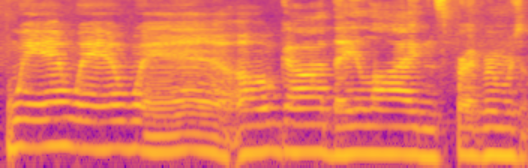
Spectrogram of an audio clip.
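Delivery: high whiny mock crybaby voice; mocking whiner. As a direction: whine it like a sulking child, mocking them. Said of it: "the one side will be like".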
